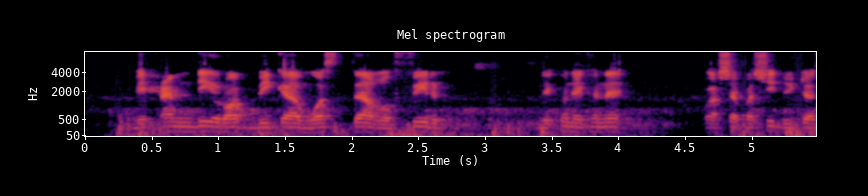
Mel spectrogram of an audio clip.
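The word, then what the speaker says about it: بِحَمْدِ: এর উচ্চারণটা ঠিক থাকবে বিহামদি এখানে হা এর উচ্চারণ খেয়াল রাখতে হবে বিহামদি রব্বিকাস্তাগফির দেখুন এখানে পাশাপাশি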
